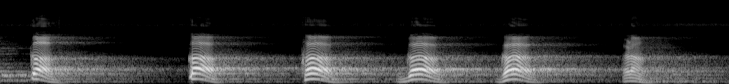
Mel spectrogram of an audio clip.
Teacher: कंठ से सीधी ध्वनि उच्चारित होती है और मुख के किसी भी भाग में हलचल नहीं होती है, सिर्फ कंठ से प्रभाव। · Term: कंठ श्रेणी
